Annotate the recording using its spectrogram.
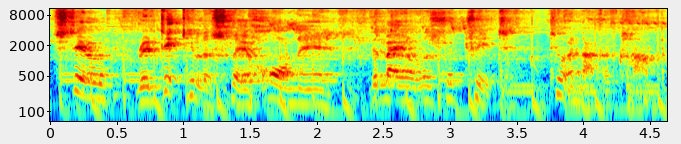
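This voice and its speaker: A man giving a mock-serious nature documentary narration in formal, measured phrases. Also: on the high side, echoey room. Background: music.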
